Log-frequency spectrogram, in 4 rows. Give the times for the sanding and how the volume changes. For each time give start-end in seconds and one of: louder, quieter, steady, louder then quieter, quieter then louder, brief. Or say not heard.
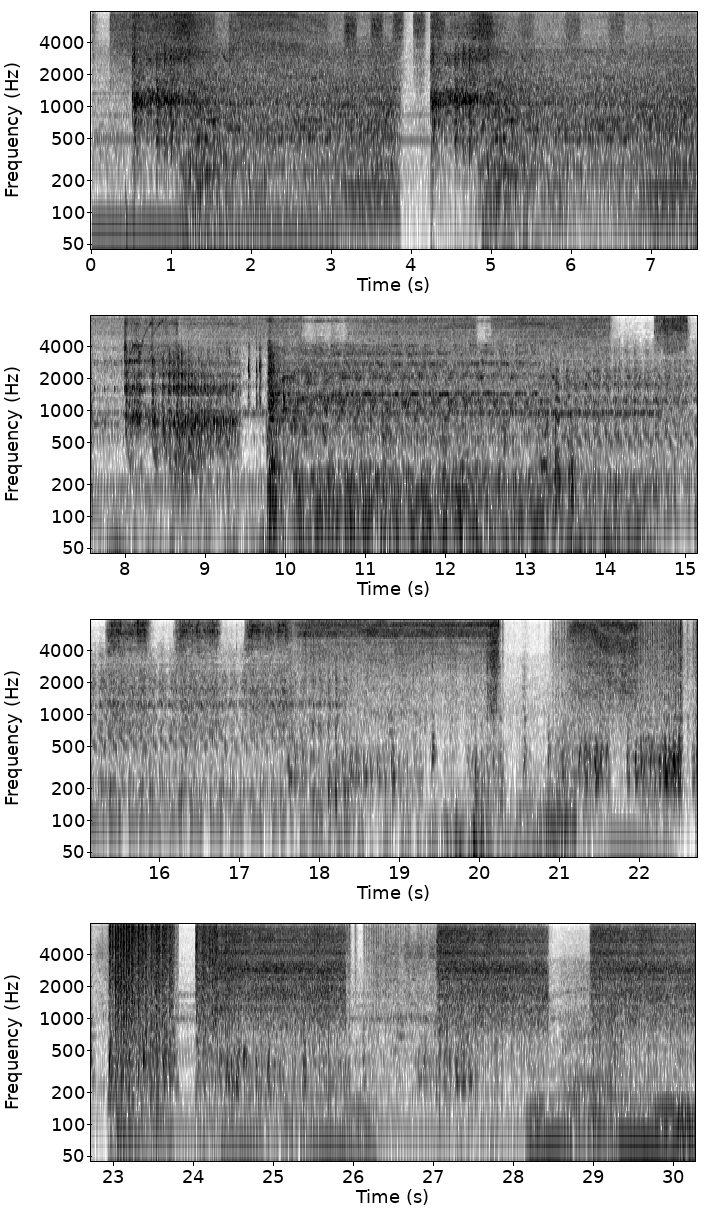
17.6-27.6 louder then quieter.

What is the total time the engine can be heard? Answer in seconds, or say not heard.
30 s.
